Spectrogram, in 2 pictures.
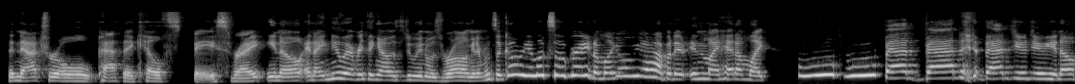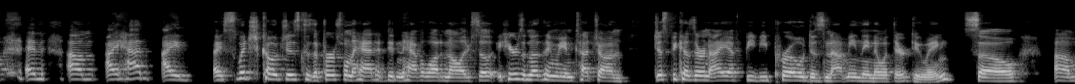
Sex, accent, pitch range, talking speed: female, American, 175-225 Hz, 245 wpm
